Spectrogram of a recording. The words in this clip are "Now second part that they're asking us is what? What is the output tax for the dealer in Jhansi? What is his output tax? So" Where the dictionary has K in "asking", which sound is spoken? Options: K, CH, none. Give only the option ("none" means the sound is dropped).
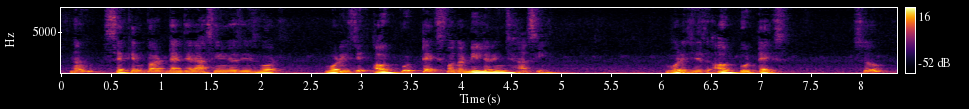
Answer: none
